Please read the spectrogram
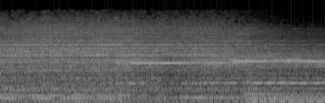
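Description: Loud live rock band with distorted electric guitars holding sustained, droning notes, and a regular low pulse of bass and drums coming in about three seconds in.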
